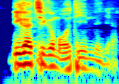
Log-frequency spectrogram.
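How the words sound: It sounds harsh and stern.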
